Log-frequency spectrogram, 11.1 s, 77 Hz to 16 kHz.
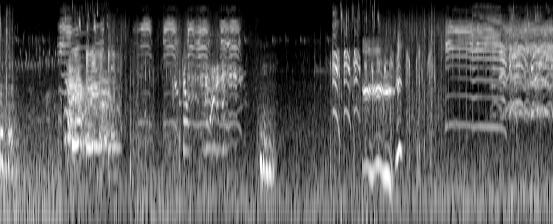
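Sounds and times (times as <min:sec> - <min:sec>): squeaky cartoon bug voices: 0:01.1 - 0:05.6, 0:06.7 - 0:08.2, 0:08.9 - 0:11.0
chorus of chirping voices cheering: 0:09.7 - 0:11.0.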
